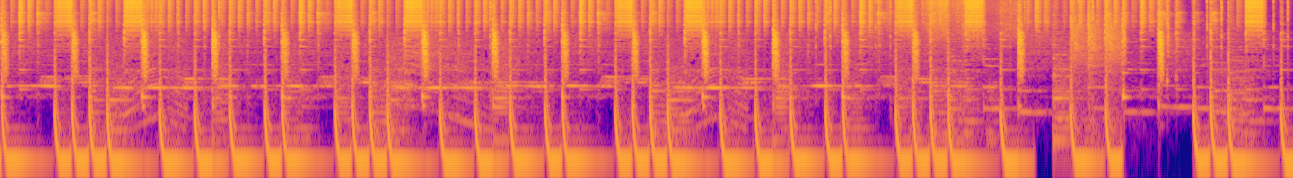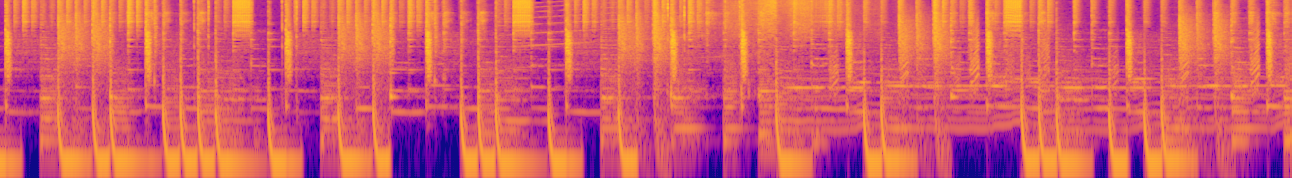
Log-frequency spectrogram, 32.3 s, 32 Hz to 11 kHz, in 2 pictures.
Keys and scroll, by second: 7.5 ctrl+j.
